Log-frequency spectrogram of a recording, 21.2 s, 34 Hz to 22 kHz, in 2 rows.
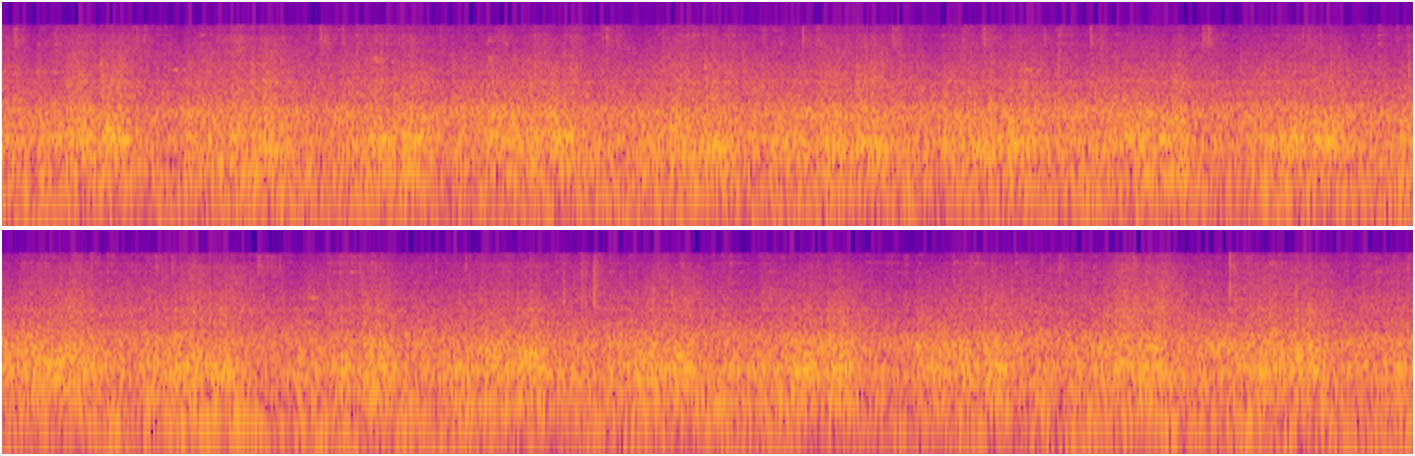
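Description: Shinano Railway SR1 series electric train running at speed, heard from inside the passenger car: a steady rumble of wheels on rail, with scattered clicks as the wheels pass over rail joints.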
